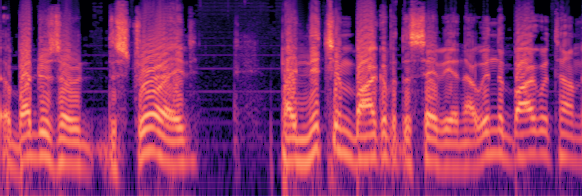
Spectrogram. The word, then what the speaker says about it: Bhagavat: There's a Bhagavatam and the Mahabhagavat, the person Bhagavat, and the book Bhagavat. Bhagavat means in relationship to Bhagavan. You see the difference. Those long and short A's make all the difference.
